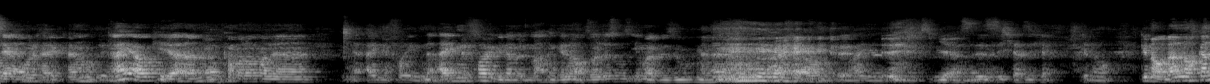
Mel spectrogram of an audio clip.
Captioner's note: laughs; laughing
